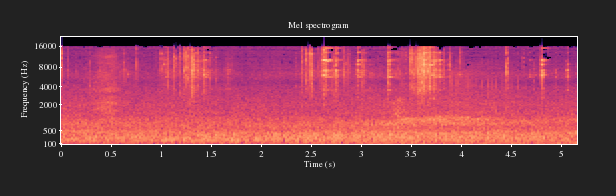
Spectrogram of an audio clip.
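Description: Steady blizzard wind blowing, with scattered light metallic clinks and jingles through it.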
